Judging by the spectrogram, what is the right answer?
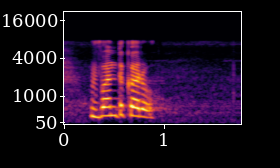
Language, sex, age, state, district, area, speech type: Dogri, female, 30-45, Jammu and Kashmir, Reasi, rural, read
